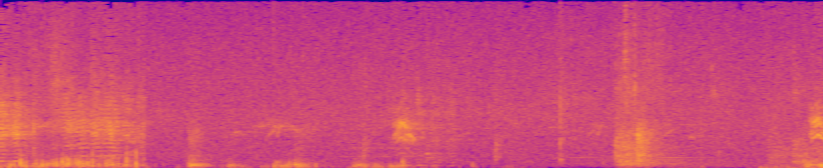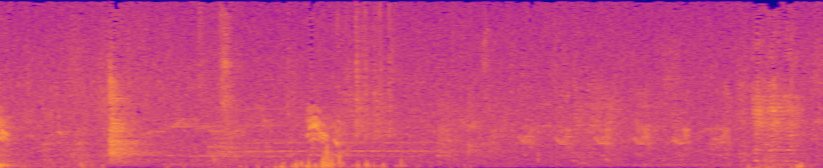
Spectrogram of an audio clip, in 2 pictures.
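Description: Goats bleating: a string of separate short calls from several animals in a herd, about half a dozen, with the densest sound in the first second.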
